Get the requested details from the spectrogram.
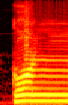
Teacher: نون کے اوپر شدہ ہے اس لیے ناک میں آواز لے جائیں گے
